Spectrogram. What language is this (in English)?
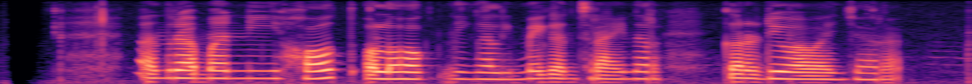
Sundanese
